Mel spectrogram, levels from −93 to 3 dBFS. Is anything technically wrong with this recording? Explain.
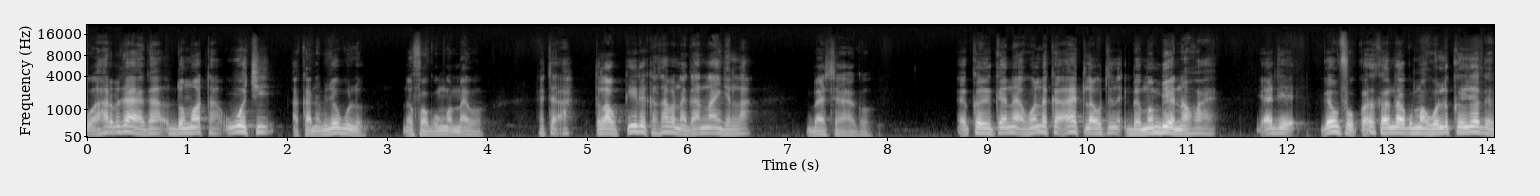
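No, nothing technically wrong can be heard anywhere in this speech clip.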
